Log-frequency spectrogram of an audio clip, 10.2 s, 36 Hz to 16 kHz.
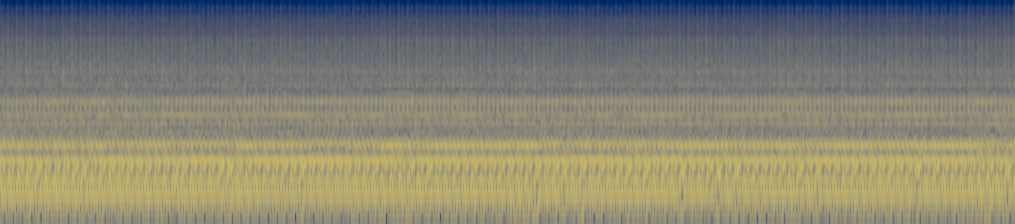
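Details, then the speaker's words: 1934 Ford chassis with 1960s Buick Nailhead V8, first run in about 40 years, fuel poured in because the accelerator pump isn't working: deep, lumpy rumble with an even beat of about 220 pulses a minute through open pipes. Normal idle. "slingshot engage well she runs you better open some doors though"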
